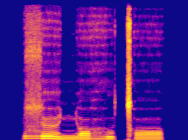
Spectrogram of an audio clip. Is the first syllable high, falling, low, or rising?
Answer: falling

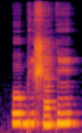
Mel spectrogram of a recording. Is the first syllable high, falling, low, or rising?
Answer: high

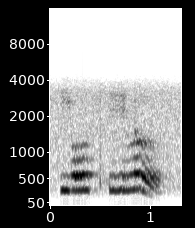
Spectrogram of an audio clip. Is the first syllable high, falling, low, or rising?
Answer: high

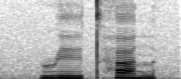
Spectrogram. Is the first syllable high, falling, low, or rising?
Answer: rising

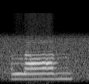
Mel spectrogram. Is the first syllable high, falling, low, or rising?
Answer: high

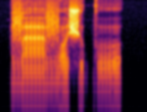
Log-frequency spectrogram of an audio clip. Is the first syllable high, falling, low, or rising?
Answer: low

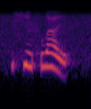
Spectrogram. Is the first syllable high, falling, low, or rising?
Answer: falling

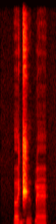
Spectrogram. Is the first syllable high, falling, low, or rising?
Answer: high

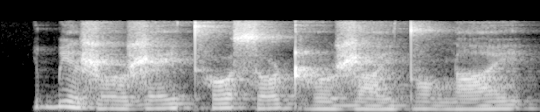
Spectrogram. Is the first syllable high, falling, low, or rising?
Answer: falling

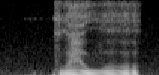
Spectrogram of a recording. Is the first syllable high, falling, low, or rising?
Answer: low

